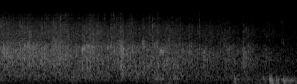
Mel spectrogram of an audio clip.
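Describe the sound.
Audience applause welcoming a pastor who is a conference speaker: full, even clapping that holds steady, then thins near the end into a few separate claps.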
